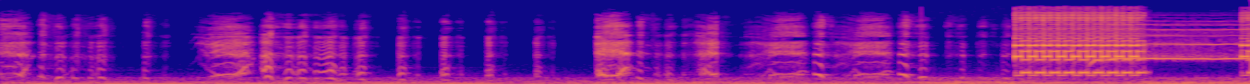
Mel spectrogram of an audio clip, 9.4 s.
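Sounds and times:
person sobbing softly: 0:00.0 - 0:08.6
telephone bell ringing loudly: 0:07.6 - 0:08.6.

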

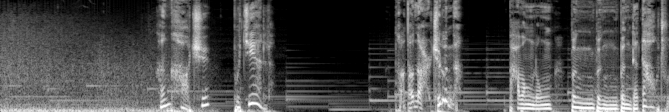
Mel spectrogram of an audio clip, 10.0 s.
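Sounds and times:
volcano erupting: 0:00.0 - 0:03.2
speech: 0:02.4 - 0:04.1, 0:06.0 - 0:07.0, 0:07.7 - 0:10.0.

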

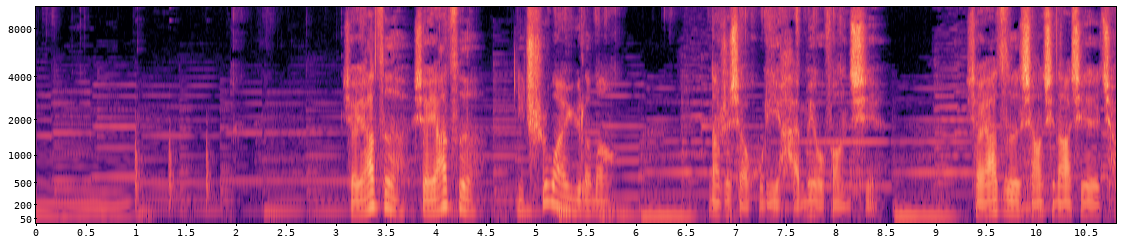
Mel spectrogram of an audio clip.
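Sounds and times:
sharp wooden knocks on a door: 0:01.0 - 0:01.9
speech: 0:03.1 - 0:05.9, 0:06.7 - 0:08.5, 0:09.3 - 0:10.7.

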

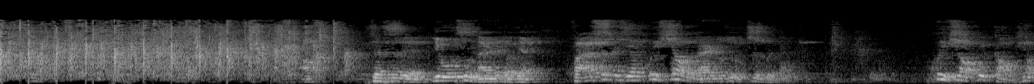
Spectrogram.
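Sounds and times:
audience applause: 0:00.0 - 0:03.6
speech: 0:03.7 - 0:08.1, 0:09.3 - 0:10.3.

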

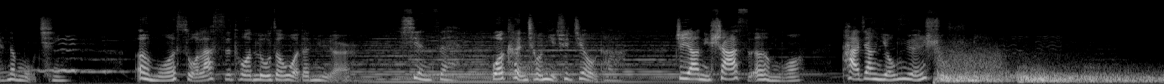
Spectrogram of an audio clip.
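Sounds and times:
speech: 0:00.1 - 0:00.8, 0:01.4 - 0:09.7
rolling thunder sound effect with lightning: 0:09.3 - 0:11.6.

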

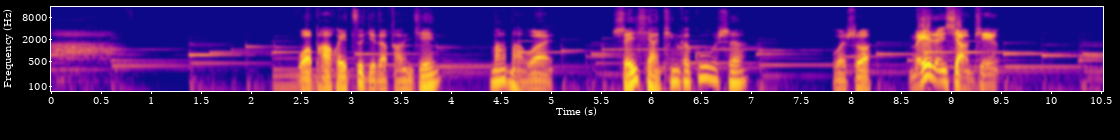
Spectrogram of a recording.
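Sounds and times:
small yawn: 0:00.0 - 0:00.8
speech: 0:02.4 - 0:07.0, 0:07.8 - 0:09.6.

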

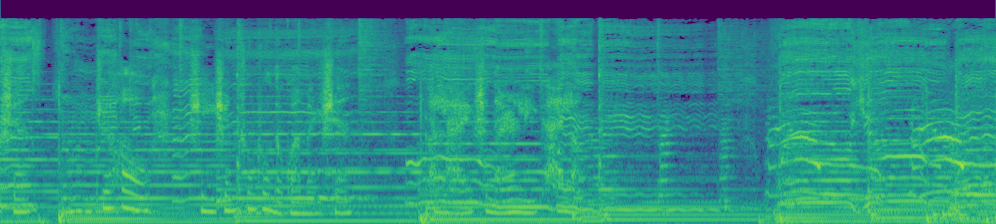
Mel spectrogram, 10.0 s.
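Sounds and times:
speech: 0:01.0 - 0:06.9
small black cat meowing: 0:07.8 - 0:09.9.

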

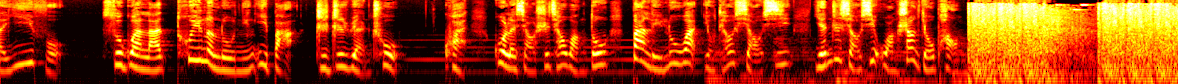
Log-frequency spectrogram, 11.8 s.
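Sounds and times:
speech: 0:00.0 - 0:10.6
dense continuous gunfire: 0:09.7 - 0:11.7.

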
